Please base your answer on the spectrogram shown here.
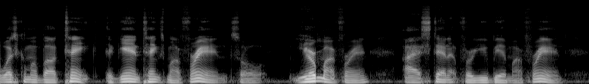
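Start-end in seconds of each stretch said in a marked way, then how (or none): none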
